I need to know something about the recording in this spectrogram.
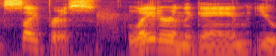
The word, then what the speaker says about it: Cyprus: liked them oh and i mispronounced tsipras it's pronounced cyprus later in the game you rescue miller it's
